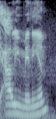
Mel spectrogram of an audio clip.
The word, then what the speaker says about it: aluminium: Say aluminium. Which is the accepted pronunciation internationally, I believe.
